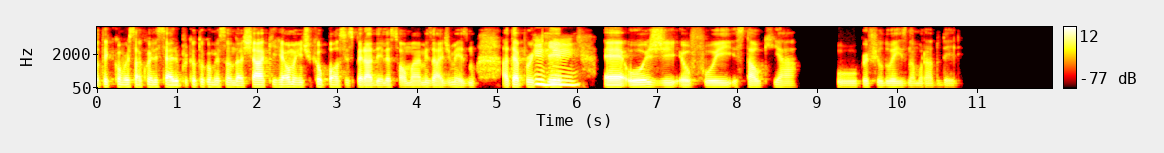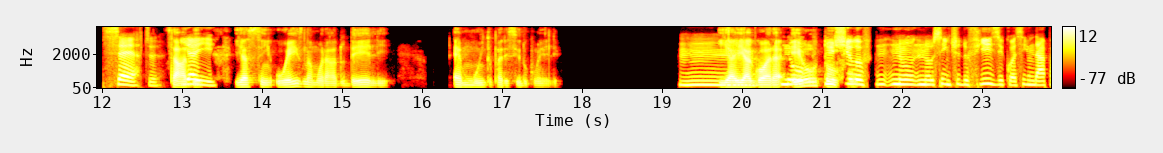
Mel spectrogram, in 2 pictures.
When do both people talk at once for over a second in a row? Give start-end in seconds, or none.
19.8-21.5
